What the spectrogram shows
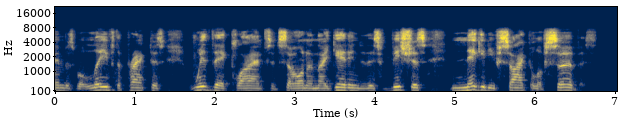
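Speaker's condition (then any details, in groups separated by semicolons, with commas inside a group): No condition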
